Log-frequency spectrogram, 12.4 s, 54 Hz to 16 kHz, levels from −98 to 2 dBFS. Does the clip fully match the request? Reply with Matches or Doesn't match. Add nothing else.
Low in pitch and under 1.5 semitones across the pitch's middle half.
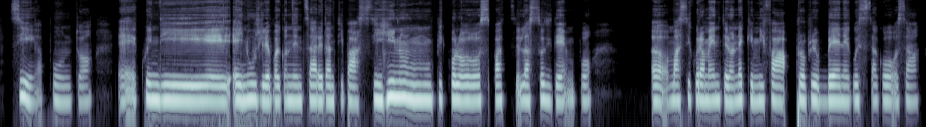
Doesn't match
